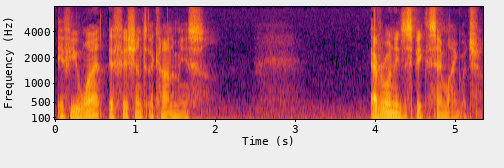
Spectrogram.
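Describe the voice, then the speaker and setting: A man's voice: lowish voice, normal speed. A man giving an opinionated, casual explanation, blunt and emphatic, repeating himself and swearing freely.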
